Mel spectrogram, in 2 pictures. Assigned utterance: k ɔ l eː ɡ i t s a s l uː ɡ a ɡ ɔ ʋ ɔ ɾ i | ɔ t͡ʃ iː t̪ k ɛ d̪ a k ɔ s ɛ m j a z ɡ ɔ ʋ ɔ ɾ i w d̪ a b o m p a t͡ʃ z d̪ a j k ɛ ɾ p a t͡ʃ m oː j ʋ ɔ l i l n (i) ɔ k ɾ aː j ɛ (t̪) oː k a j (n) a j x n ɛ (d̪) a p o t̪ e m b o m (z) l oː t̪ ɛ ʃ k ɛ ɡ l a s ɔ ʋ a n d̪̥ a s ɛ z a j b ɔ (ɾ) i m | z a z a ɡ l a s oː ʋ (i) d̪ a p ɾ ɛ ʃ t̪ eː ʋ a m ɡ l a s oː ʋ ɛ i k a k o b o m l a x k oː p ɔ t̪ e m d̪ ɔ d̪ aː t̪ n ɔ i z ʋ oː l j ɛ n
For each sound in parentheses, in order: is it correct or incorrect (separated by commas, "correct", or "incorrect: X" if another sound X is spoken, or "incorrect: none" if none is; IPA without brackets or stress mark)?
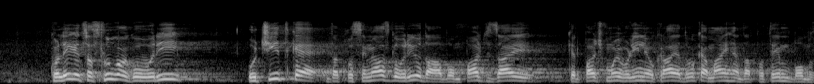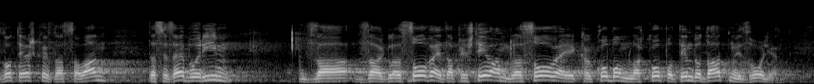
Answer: correct, incorrect: d̪, incorrect: m, correct, correct, correct, incorrect: ɛ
